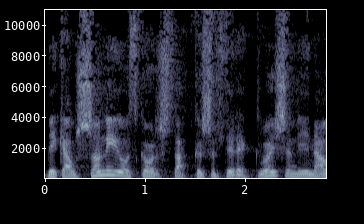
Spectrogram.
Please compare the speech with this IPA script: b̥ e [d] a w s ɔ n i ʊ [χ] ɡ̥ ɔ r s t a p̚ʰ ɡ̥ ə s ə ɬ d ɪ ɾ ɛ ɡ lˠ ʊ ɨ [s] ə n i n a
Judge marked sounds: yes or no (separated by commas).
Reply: no, no, yes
